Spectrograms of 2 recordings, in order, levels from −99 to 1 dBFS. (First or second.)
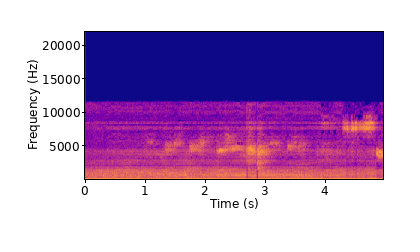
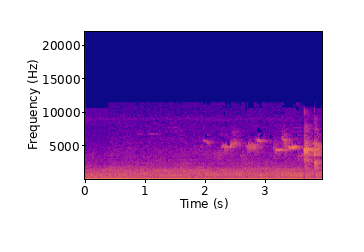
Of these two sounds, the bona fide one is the second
